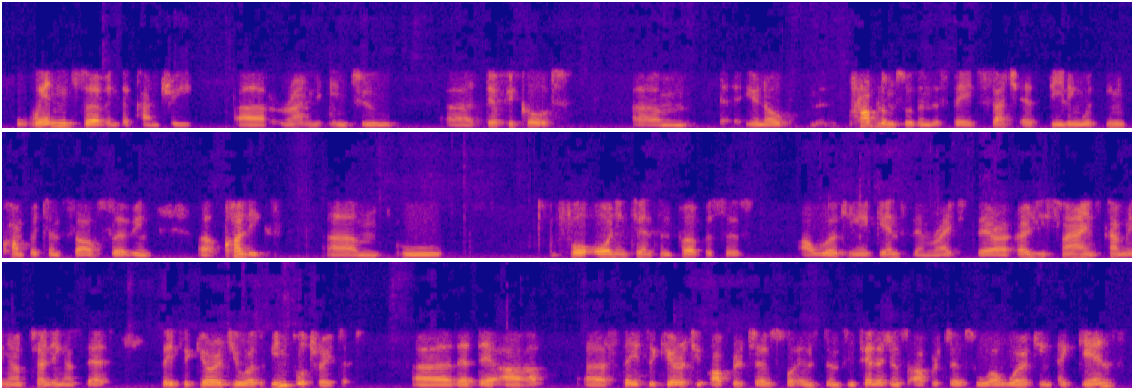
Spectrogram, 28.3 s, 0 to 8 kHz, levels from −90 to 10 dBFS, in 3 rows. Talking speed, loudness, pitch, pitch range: 140 wpm, -24 LUFS, 120 Hz, 110-130 Hz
